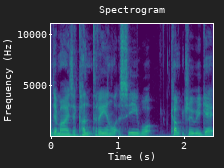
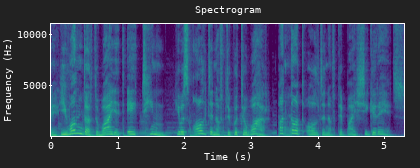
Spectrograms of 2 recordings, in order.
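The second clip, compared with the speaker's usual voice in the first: Mexican accent attempt; 4 semitones higher than usual. Shown as a demonstration. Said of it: "I've watched a few tutorials ... I'll try".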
